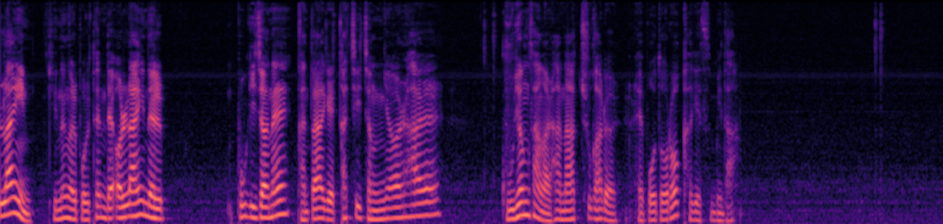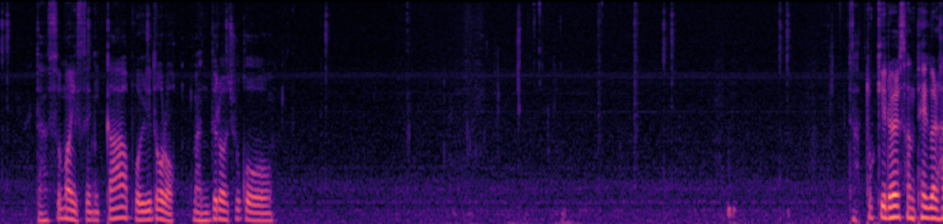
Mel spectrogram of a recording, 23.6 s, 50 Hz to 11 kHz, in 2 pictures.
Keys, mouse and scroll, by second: 4.1 click, 6.0 click, 7.3 click, 11.0 click, 11.8 click, 12.9-13.7 drag, 14.7-15.9 drag, 20.1 click, 21.6 click.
